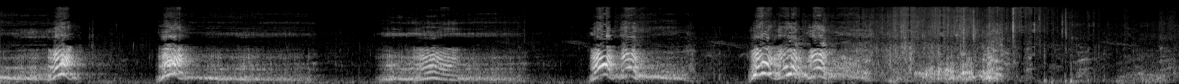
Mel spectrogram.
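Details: Two talkative Great Danes, Max and Katie, one of them deaf, argue vocally by a pool, with deep, rough barks and drawn-out, wavering grumbles in irregular bursts.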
